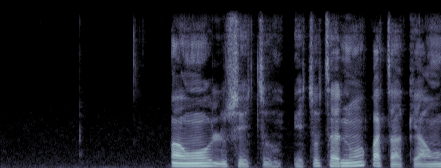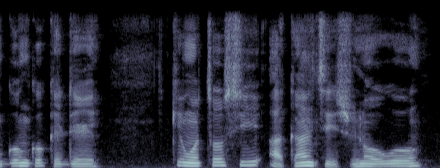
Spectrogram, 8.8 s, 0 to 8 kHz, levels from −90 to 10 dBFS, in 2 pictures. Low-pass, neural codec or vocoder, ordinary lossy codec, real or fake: 7.2 kHz; none; none; real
